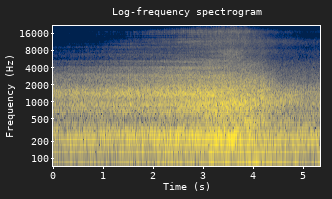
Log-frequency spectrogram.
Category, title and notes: Sound effects > Vehicles
Car passing by at moderate speed (30-50 kph zone) with studded tires on a wet asphalt road. Recorded in Tampere, Finland, in December 2025 in a wet weather with mild wind. May contain slight background noises from wind, my clothes and surrounding city. Recorded using a Samsung Galaxy A52s 5G. Recorded for a university course project.
car, studded-tires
